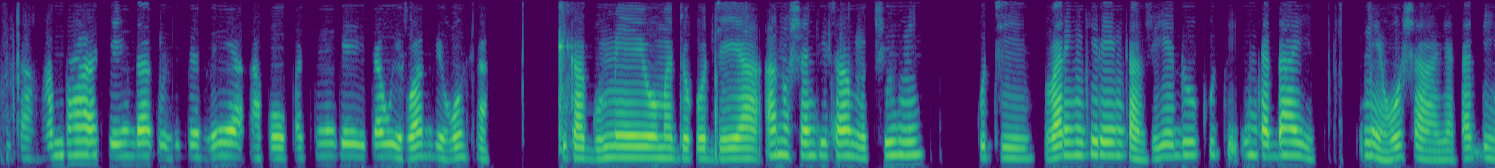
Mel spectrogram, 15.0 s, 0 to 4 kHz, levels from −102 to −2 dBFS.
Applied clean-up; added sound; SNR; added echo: neural separator model SepFormer DNS4.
